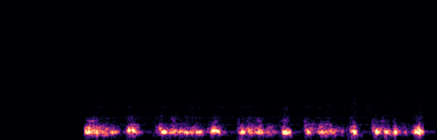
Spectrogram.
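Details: Late diastolic (presystolic) murmur, played as a teaching example of valvular heart disease murmurs.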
